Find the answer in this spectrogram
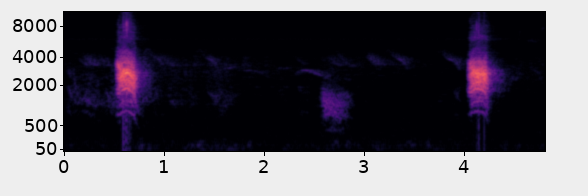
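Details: At a poksay trapping site, a laughingthrush gives two loud, grating bursts roughly three and a half seconds apart, with a softer, lower rasp between them.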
